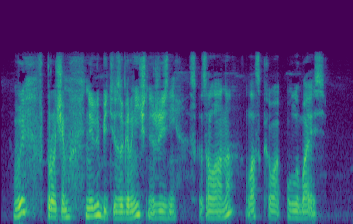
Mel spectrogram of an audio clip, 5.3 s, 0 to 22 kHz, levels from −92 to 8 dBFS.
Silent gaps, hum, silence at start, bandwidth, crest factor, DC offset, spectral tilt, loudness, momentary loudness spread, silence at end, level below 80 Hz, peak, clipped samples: none; none; 0.2 s; 8.8 kHz; 18 dB; under 0.1%; -4.5 dB/octave; -18 LUFS; 10 LU; 0.45 s; -58 dBFS; 0 dBFS; under 0.1%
